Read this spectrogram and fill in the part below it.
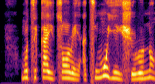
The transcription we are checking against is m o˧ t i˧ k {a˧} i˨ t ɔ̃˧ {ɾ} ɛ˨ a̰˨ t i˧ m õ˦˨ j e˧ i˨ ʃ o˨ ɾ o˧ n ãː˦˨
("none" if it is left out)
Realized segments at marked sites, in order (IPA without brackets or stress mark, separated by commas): a˧, ɾ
